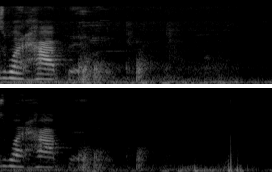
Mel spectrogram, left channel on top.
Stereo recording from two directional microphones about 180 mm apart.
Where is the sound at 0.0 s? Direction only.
15° left (ahead or behind).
